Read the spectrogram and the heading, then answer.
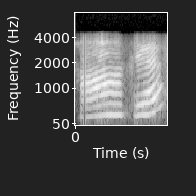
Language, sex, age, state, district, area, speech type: Odia, female, 45-60, Odisha, Angul, rural, conversation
